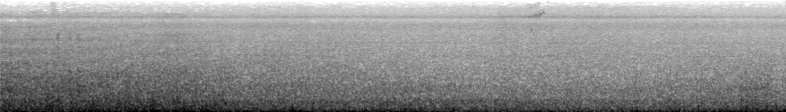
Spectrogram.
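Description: Strong wind rushes and buffets against the microphone throughout.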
